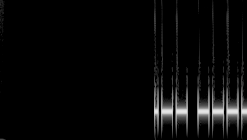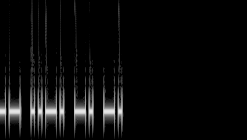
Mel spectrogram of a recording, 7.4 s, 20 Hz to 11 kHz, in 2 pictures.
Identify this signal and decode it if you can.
Morse code, heard as a keyed tone, about 22 wpm, 700 Hz. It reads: W0FNN
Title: USA Call Signs - 5 Characters - 22wpm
